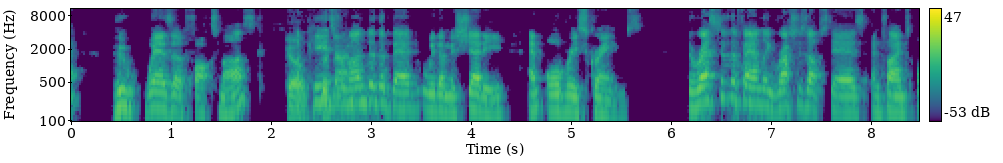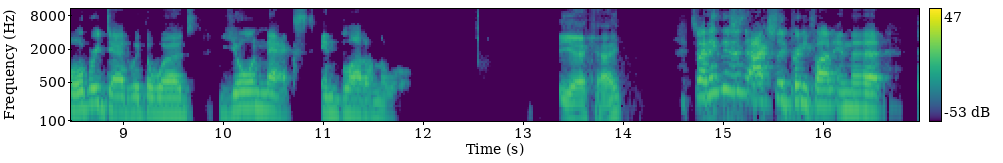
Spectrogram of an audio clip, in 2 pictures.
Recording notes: Separate but together (via Zoom)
